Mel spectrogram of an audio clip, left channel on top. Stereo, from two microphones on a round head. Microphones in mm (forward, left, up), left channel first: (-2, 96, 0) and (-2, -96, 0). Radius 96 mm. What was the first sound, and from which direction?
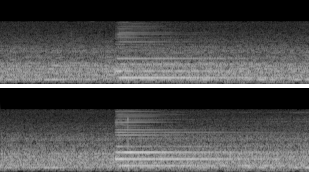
A guitar, 65° right (ahead or behind).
